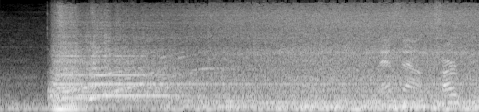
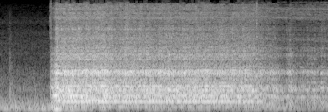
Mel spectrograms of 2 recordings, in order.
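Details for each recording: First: York package unit evaporator blower motor, newly replaced after a noise complaint, checked for correct rotation: kicks on and settles into a steady, even rush of air with a smooth hum, no scraping or rattle; blower runs healthy. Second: York package unit evaporator blower motor, run detached from its blower wheel: a steady, rough whirring drone with a grainy rattle; the motor itself makes the noise (worn bearings), so it is replaced, not repaired.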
